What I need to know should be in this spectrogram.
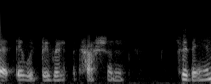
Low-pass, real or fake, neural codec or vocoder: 5.4 kHz; real; none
